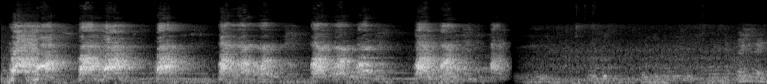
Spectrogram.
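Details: Three Dachshund dogs, pets, fight possessively over their owner's lap, giving sharp repeated barks and growly yaps in a quick burst of about six, then a woman speaks soothingly in Tamil.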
